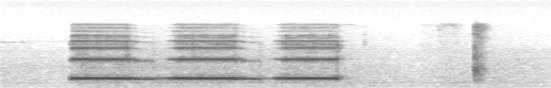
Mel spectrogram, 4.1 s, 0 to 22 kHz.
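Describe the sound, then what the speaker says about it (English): A power dialer in a realty CRM sounds three steady electronic dial tones in a row, each about half a second long with short gaps between them, followed by a short click. No one speaks. "Once you enter 0, it'll begin dialing the next numbers on the list."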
